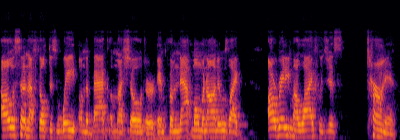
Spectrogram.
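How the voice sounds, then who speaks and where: A woman in a group conversation, telling a painful personal story earnestly, with halting restarts and frequent asides of "you know". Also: on the low side, highs cut off. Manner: earnest, reliving a painful memory. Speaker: panel guest.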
